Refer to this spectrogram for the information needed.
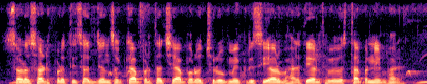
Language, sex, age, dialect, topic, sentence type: Hindi, male, 18-24, Hindustani Malvi Khadi Boli, agriculture, statement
